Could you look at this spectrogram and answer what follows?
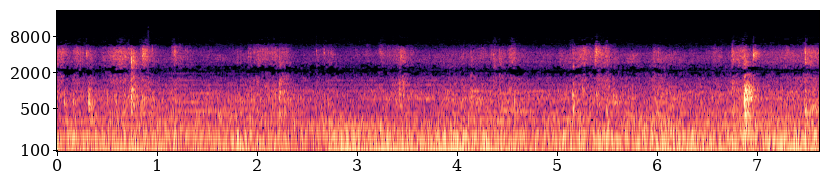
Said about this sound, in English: In front of me is $50,000 in 5 packets. Each packet contains $10,000 in $100 bills. I am placing this money in the desk drawer directly in front of me.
